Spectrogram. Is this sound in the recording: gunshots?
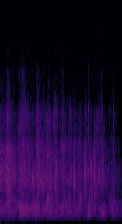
no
